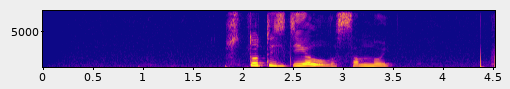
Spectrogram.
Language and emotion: Russian, angry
